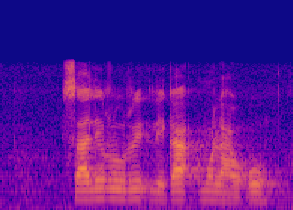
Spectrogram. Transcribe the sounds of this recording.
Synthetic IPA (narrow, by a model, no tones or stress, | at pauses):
salɪrurilɪkʼamʊlaɔʔʊ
